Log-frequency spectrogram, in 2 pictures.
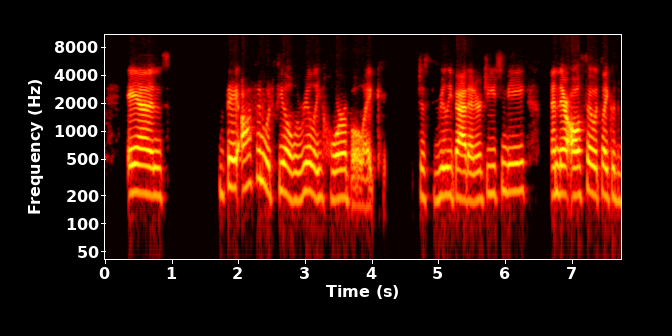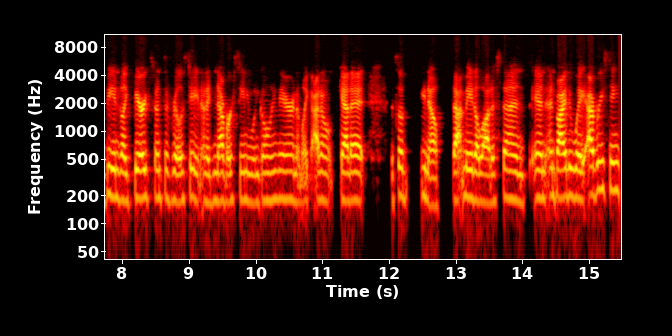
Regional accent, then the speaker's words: Lafayette, Colorado, United States; my hometown is Lafayette, Colorado, which is a pretty small town just outside of Boulder

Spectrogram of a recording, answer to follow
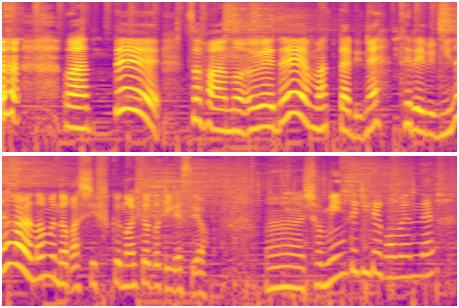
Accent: Hokkaido, Japan; 私の地元北海道

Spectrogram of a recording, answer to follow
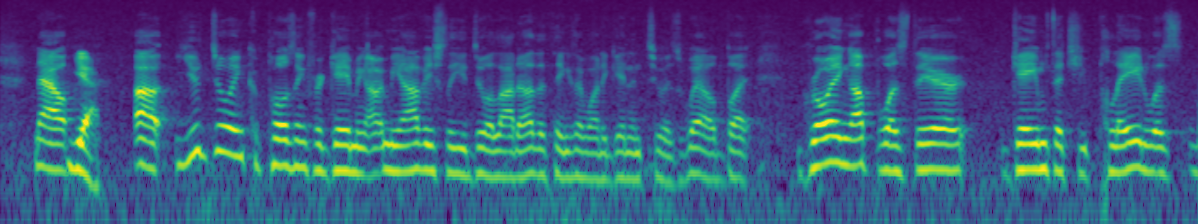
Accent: Chicago, Illinois, United States; a Chicago native like myself

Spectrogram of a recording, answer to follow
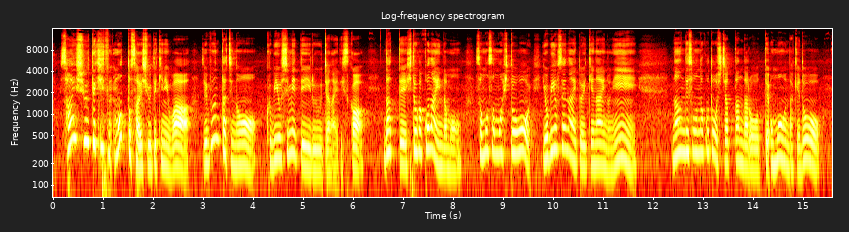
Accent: Japan; now in Tokyo, Japan; 私は今東京で住んでいて私の家族は実家にいて地方にいて

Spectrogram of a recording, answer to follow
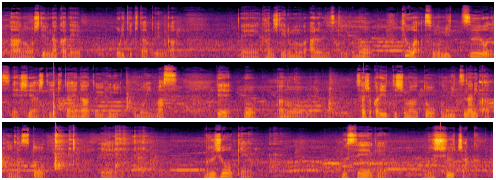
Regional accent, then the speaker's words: Saitama, Japan; 地元の埼玉新都心駅にあるコクーンっていうね、大きなショッピングセンターがあるんですけど

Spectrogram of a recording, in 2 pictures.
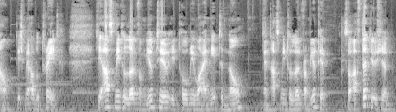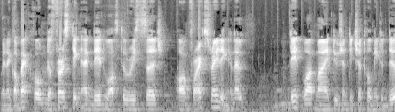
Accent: Malaysia; I am from Malaysia.

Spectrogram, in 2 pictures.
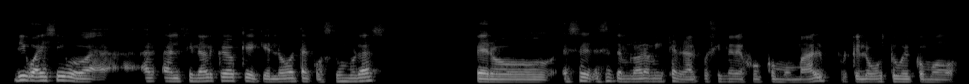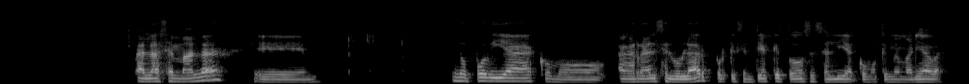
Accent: Reynosa, Tamaulipas, Mexico; moved away as an adult; also born or lived in Mexico City; Yo soy de Reynosa, Tamaulipas.

